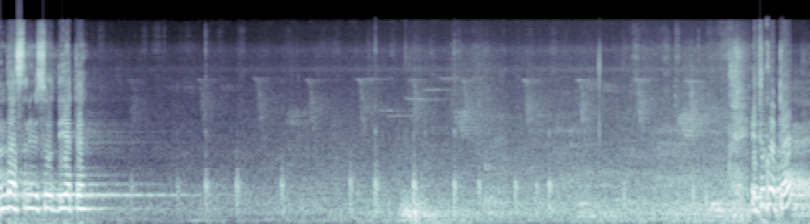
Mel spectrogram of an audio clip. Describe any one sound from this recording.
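A pen taps and squeaks on a board.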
